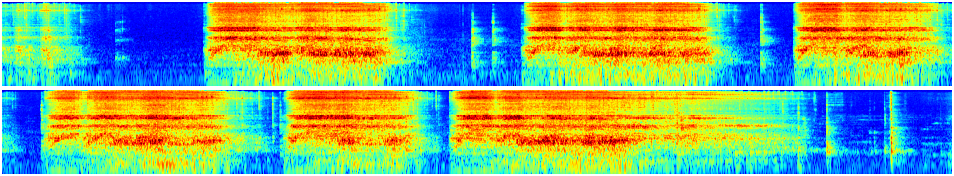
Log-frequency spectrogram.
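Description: Straight-stitch sewing machine running in six short runs of two to four seconds each, with brief stops between them. The first run begins about two and a half seconds in.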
